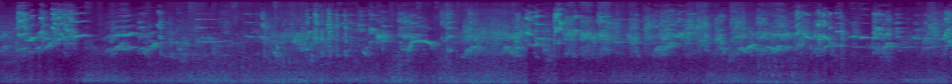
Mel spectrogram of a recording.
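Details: A steady wash of high, squeaky twittering from blue-mutation lovebirds during their morning feed, with some wing flutter and rustle mixed in.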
